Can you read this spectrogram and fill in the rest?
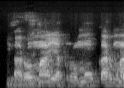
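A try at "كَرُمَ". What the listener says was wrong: Karuma Pak ya, jangan karoma. Karuma. Ya beda.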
